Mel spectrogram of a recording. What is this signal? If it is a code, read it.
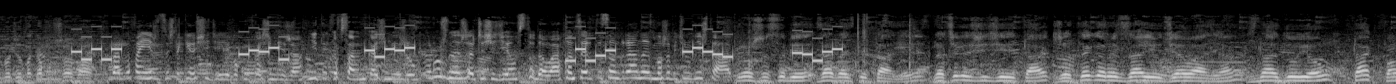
Five-tone selective call (CCIR), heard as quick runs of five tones, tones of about 100 ms. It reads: 82020 69882 94099 10159 88864 76180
